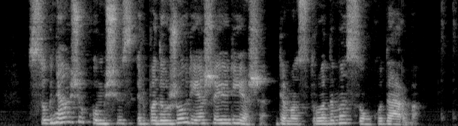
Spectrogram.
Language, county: Lithuanian, Panevėžys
